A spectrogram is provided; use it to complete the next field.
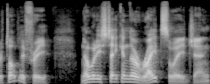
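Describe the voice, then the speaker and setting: Vocal fry runs through a man's speech at a fairly quick pace. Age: 50s. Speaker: political commentator. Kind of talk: reaction commentary. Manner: conversational with fillers.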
